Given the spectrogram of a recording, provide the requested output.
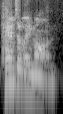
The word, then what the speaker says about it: Panteleimon: Pantaleimon, Pantaleimon.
